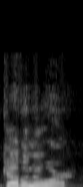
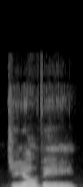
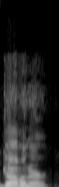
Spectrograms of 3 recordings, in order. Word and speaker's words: Gouverneur: I grew up in a little town called Gouverneur, Gouverneur, not governor. Governor. Right. Rhymes with manure.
